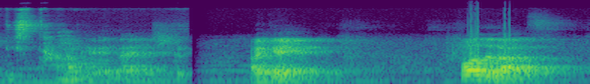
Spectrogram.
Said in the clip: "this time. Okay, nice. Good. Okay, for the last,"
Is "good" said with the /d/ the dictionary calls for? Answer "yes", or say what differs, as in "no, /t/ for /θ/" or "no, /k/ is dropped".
no, /d/ is dropped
